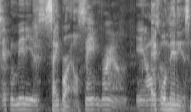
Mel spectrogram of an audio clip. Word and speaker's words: Equanimeous: With Darnell Mooney, with Byron Pringle, with how you pronounce folks' name? Equanimeous.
